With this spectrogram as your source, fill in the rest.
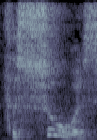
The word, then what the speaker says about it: Theseus: Theseus, yes, that's how you pronounce this name, is a hero who was amongst the ones presented to Minotaur.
